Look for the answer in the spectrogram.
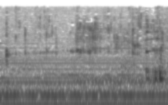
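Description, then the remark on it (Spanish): Water runs steadily into a glass being filled at a kitchen counter for a couple of seconds, a soft continuous pour with faint splashing and trickling, fairly quiet, with no one speaking. “un vaso con agua, cogí la pena, la metí dentro del vaso de agua y la ahogué.”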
